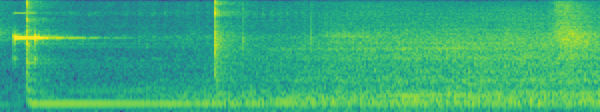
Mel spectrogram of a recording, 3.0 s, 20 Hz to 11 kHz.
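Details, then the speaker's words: Budget air fryer started on the fries preset at 200 °C for 20 minutes: a short beep, then a steady, even low fan hum with no rattle or scraping; normal fan operation. "that is sounding a lot more safer I can hear the imemo AR going"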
